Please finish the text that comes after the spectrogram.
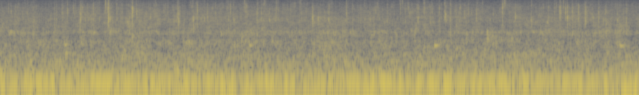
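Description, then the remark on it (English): Water runs steadily from a tap, a continuous splashing trickle at moderate volume with no pauses, no voices over it. “We should really turn the water off.”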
